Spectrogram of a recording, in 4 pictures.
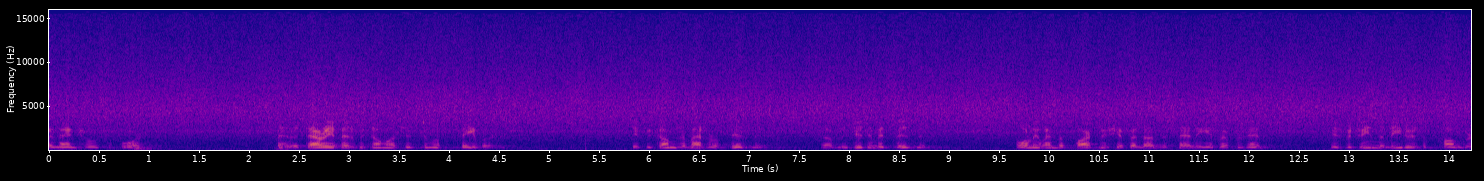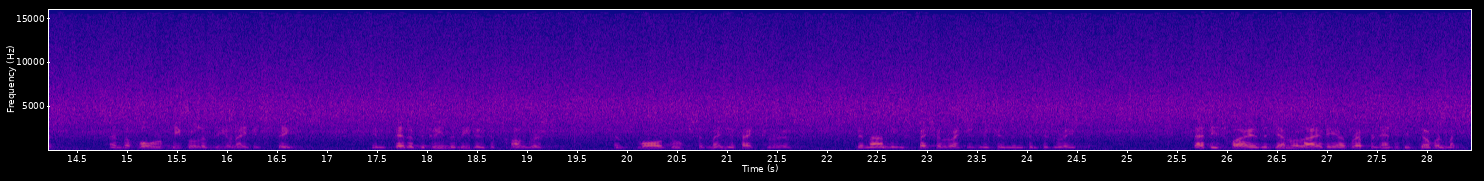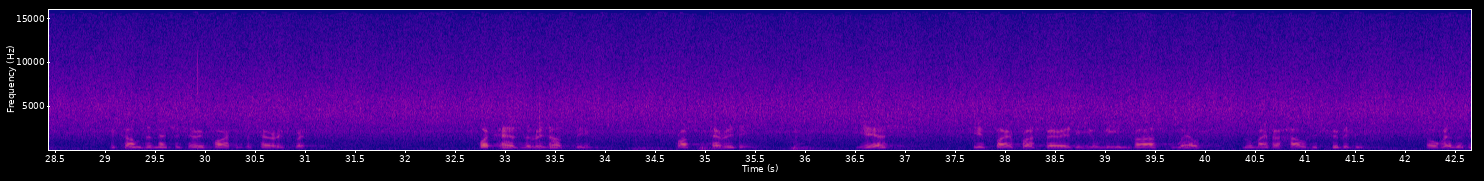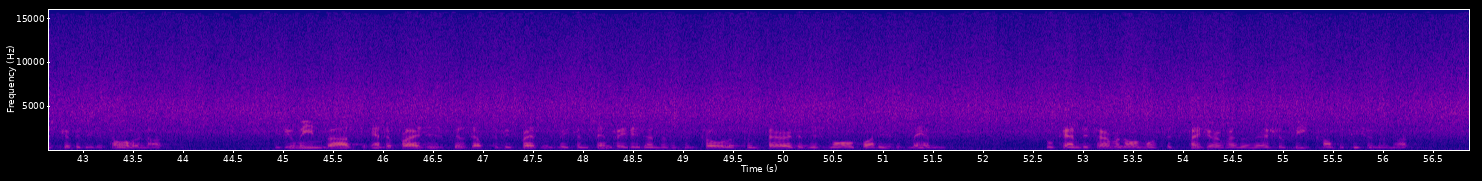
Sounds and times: Male speech, man speaking: 0.0s - 1.0s, 2.3s - 4.6s, 5.8s - 7.2s, 7.8s - 8.8s, 9.7s - 12.2s, 12.8s - 16.7s, 17.4s - 19.2s, 19.9s - 21.7s, 22.3s - 24.5s, 25.7s - 28.3s, 29.1s - 31.0s, 32.8s - 33.9s, 34.7s - 35.5s, 36.5s - 37.0s, 37.7s - 41.6s, 42.2s - 43.8s, 44.9s - 51.6s, 52.6s - 56.3s
Narration, monologue: 0.0s - 56.8s
Speech synthesizer: 2.3s - 4.4s, 9.7s - 12.1s, 14.8s - 16.6s, 19.9s - 21.6s, 22.3s - 24.5s, 25.7s - 28.3s, 32.8s - 33.8s, 36.6s - 36.8s, 37.7s - 41.6s, 42.2s - 43.8s, 45.0s - 51.5s, 52.7s - 56.2s.

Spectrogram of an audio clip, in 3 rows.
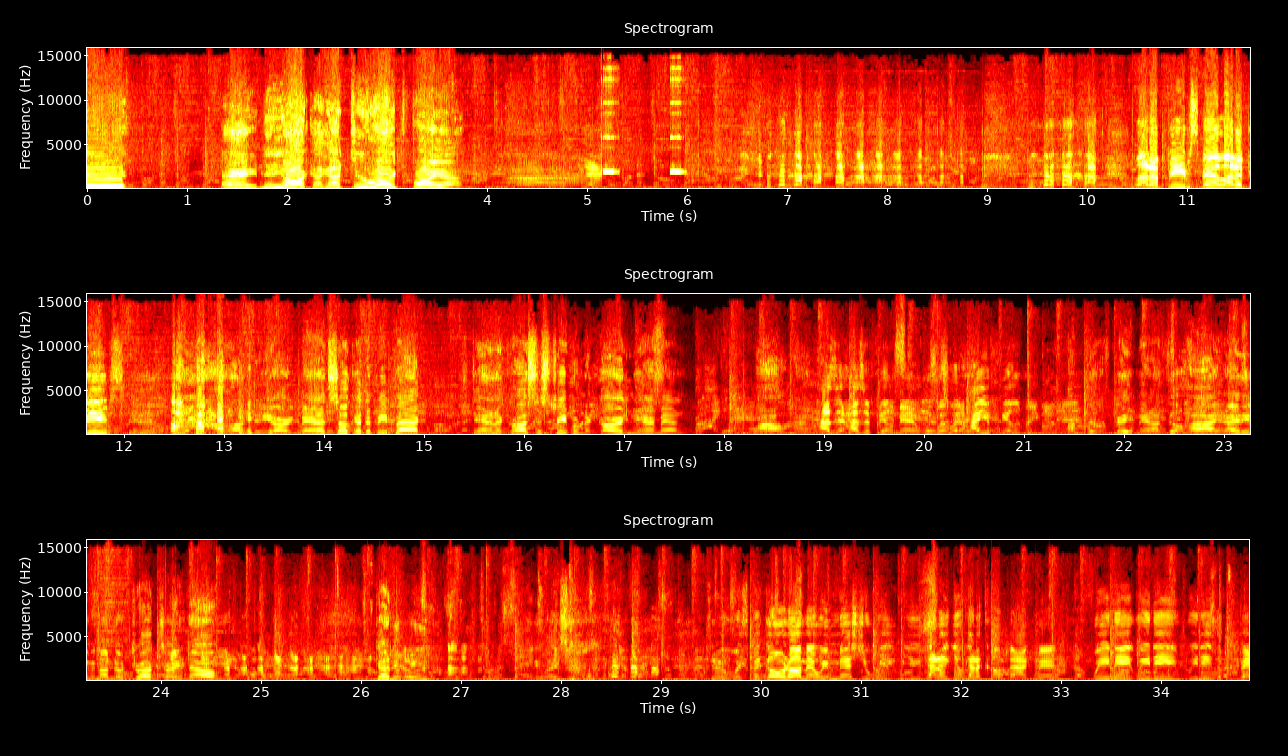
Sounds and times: Music: 0.0s - 34.8s
Speech: 1.3s - 3.8s, 10.4s - 24.7s, 26.0s - 26.9s, 27.6s - 28.3s, 29.5s - 34.8s.

